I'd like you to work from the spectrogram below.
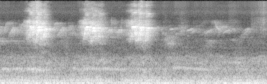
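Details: Early morning in February, a male house sparrow sings with three quick, raspy chirps about half a second apart, then quieter twittering, against a steady low background drone.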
